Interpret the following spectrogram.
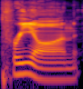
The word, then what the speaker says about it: prion: the prion hypothesis, and he pronounces it prion, and so I figured that's probably what the rest of us should do.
